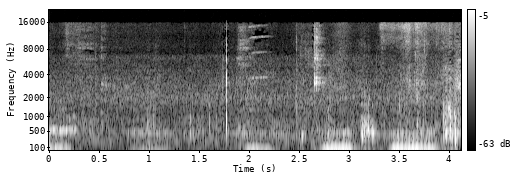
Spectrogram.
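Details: Great Danes Heartbreaker and Rhapsody at Sunday morning playtime: deep rumbling growls, a short one then two longer, louder bursts in the second half, with scuffling thumps between.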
